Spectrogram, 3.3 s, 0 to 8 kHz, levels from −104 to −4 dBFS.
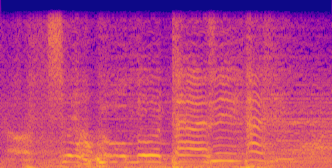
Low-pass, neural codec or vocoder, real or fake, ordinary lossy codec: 7.2 kHz; codec, 16 kHz, 0.5 kbps, FunCodec, trained on Chinese and English, 25 frames a second; fake; none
